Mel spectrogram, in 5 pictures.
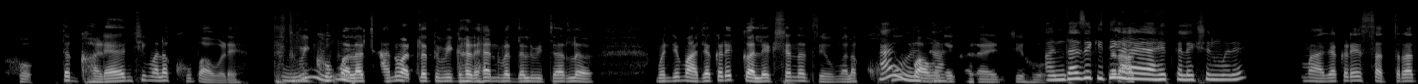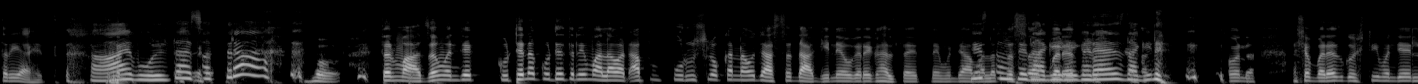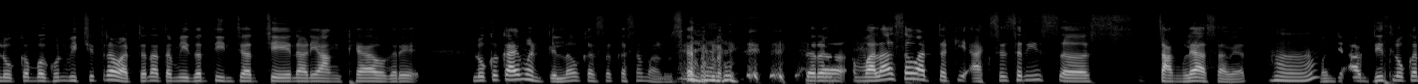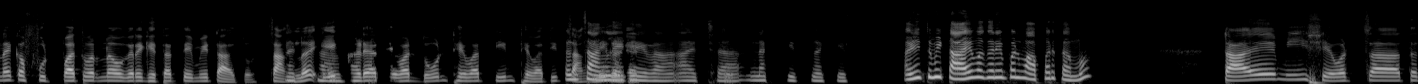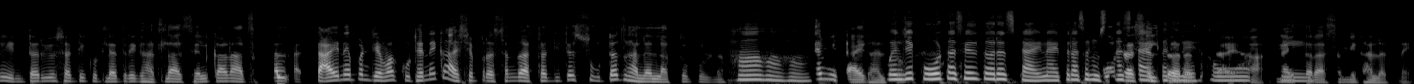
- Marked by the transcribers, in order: other background noise; laughing while speaking: "तर तुम्ही खूप मला छान वाटलं तुम्ही घड्याळयांबद्दल विचारलं"; other noise; tapping; chuckle; laughing while speaking: "सतरा!"; chuckle; chuckle; laugh; chuckle; in English: "एक्सेसरीज"
- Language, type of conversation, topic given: Marathi, podcast, वाईट दिवशी कपड्यांनी कशी मदत केली?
